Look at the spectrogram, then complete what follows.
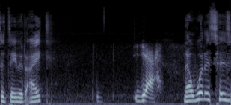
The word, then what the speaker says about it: Icke: Is that how you pronounce it, David Icke?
